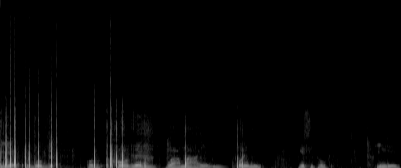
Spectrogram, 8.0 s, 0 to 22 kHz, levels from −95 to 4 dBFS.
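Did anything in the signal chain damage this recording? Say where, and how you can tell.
Yes. The network stage damaged this speech. A long network dropout runs from 4.32 to 4.64 s. The sound there doesn't stop cleanly. The last audio is stretched into a buzzy, fading tail for roughly 0.3 s. It then falls to near silence for about 0.11 s before speech resumes. About 310 ms of the original never arrives. The receiver's concealment papered over the gap. The likely cause is a run of lost packets.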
